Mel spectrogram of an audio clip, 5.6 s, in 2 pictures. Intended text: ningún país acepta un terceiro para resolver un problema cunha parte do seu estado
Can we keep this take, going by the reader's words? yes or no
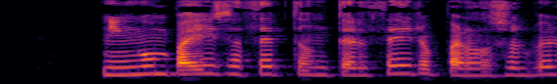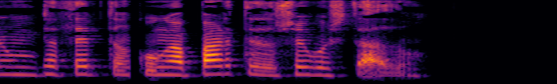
no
